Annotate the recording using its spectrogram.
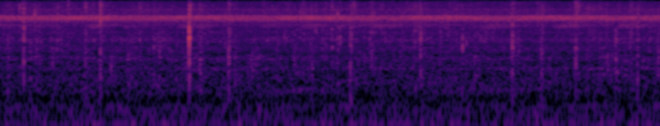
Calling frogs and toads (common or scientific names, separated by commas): Dendropsophus cruzi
